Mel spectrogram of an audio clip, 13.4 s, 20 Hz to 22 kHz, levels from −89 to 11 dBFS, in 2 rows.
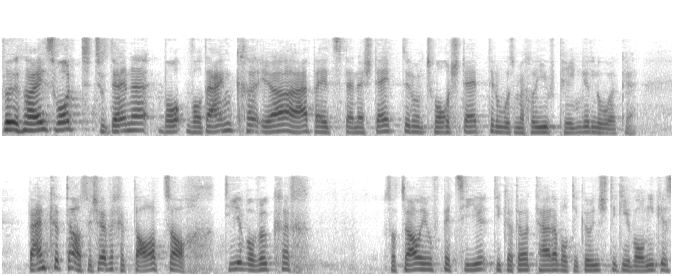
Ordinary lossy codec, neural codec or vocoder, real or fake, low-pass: none; codec, 16 kHz, 1.1 kbps, Voila-Tokenizer; fake; 7.2 kHz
